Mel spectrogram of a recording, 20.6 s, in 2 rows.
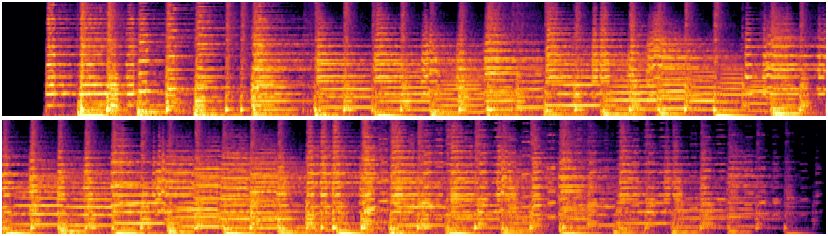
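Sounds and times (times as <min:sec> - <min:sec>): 
polka music from Austria: 0:00.5 - 0:20.5.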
